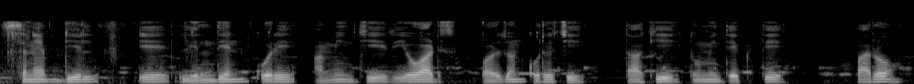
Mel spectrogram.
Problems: background sounds at intervals, background conversations at intervals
